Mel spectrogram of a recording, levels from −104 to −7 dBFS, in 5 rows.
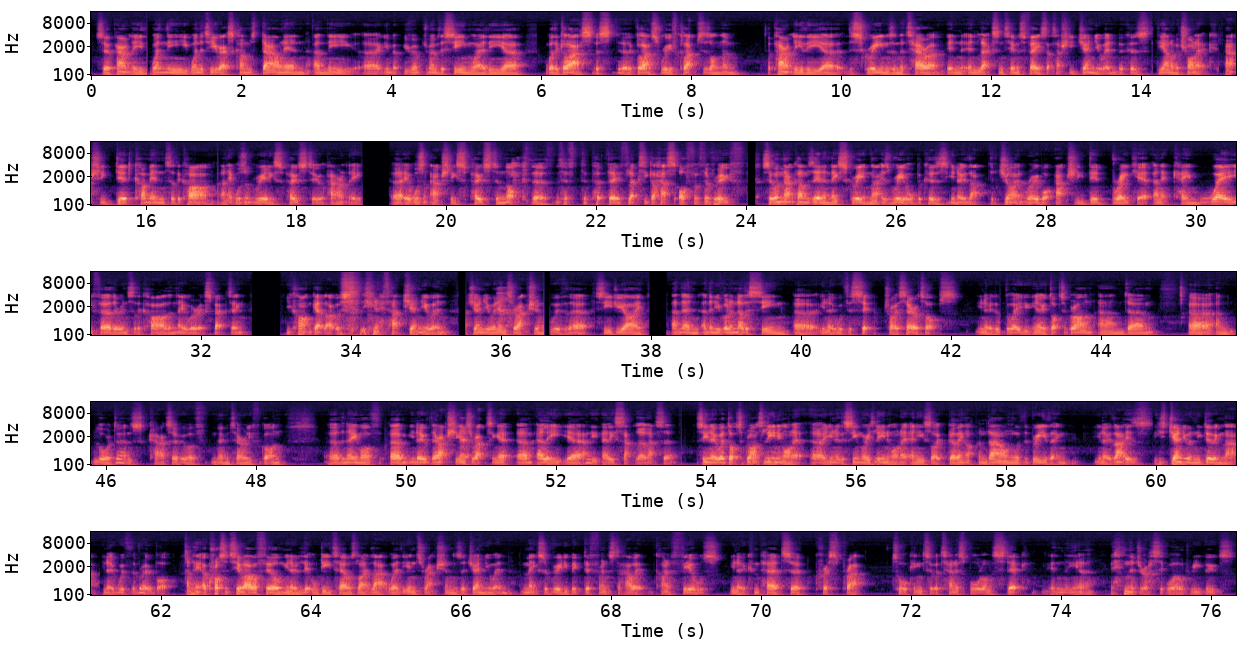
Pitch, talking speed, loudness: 105 Hz, 215 wpm, -30 LUFS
